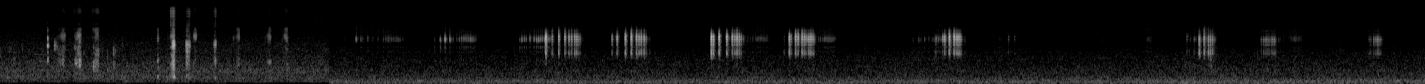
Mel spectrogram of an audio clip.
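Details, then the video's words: Calliptamus barbarus, the Eurasian pincer grasshopper, recorded at Haut Asco, France, on 24 August 2023: brief dry ticks, then a run of short rasping pulse groups spaced irregularly one to two seconds apart over faint hiss. "Calliptamus barbarus -- Costas Schönschrecke -- Eurasian Pincer Grasshopper"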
